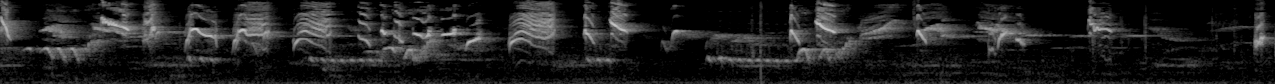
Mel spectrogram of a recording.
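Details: Forest-style song of an Oriental magpie-robin, used to train young birds' singing and for trapping. Phrases are varied and loud, with rising and falling whistles, buzzy notes and lower fluty slurs, separated by brief pauses.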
